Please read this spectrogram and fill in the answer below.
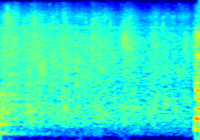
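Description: Audience applause: many hands clapping in an even, steady patter.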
